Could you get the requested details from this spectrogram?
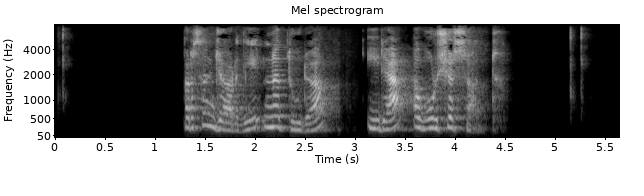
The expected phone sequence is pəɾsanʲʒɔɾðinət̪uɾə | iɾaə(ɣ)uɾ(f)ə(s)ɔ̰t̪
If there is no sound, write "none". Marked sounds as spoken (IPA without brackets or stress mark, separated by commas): ɣ, ʃ, s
